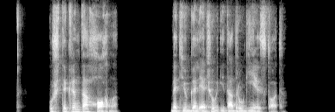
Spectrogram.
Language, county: Lithuanian, Kaunas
